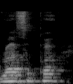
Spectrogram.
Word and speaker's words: Rasappah: So you pronounce exactly Rasipa.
